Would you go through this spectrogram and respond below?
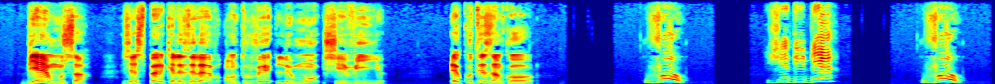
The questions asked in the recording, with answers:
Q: Veau.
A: Chevaux.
